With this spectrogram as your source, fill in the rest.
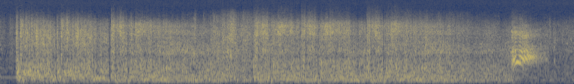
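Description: A dense, sustained roar of gunfire after an order to fire, like a continuous volley from a patrol. It fills the whole stretch at steady loudness, with a shout near the end.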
